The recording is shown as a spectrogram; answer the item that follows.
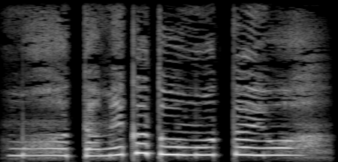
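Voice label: Voice win barely, Japanese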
